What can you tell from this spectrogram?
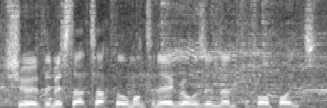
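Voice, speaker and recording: Noticeable background noise and audible room echo surround this recording. A man speaks at a fairly quick pace with a fairly low pitch. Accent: Lancashire. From northern England, Wigan. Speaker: rugby league commentator. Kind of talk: live commentary. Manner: animated.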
